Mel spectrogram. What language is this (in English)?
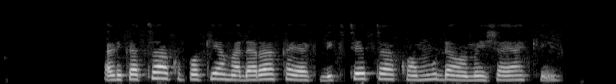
Swahili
